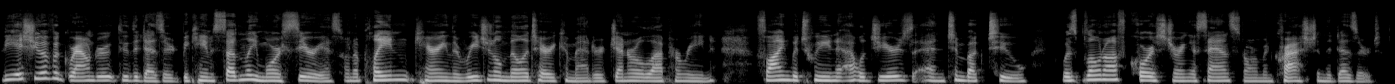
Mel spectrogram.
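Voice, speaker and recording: A woman co-hosting a podcast, reading prepared notes in a steady, matter-of-fact way with dry asides. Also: on the low side, normal speed, no echo. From Canada. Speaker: podcast co-host presenting the topic.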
